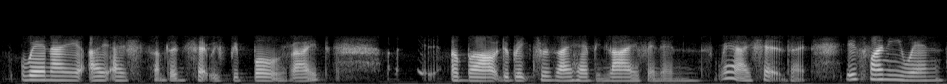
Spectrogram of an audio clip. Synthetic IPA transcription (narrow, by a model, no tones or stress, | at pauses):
wɛ̃najajʔajsãmtãɪ̃msʃɛ̰ʔ̚wḭfpipəlɹaɪt | əbaʊt̚dəbɹek̚tʰɹusajɦɛvĩnlaɪfɛ̰̃ndɛ̰̃nwɛa̰jʃɛ̰t̚ɹa̰ɪt̚ɪtsfaniwɛ̃n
